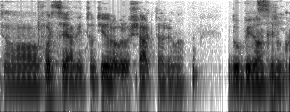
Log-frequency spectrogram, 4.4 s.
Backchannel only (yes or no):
no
